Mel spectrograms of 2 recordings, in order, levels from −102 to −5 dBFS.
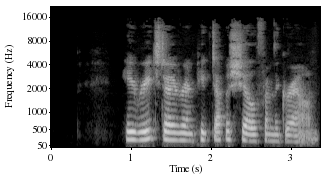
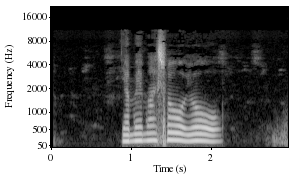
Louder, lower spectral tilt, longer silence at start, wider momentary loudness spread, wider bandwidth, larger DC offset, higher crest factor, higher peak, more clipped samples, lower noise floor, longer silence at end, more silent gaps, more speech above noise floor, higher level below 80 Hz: second, -29 LUFS vs -24 LUFS; second, -2.5 dB/octave vs -5 dB/octave; about the same, 0.95 s vs 0.9 s; about the same, 7 LU vs 8 LU; first, 15.5 kHz vs 11.5 kHz; neither; about the same, 18 dB vs 18 dB; second, -12 dBFS vs -8 dBFS; neither; first, -80 dBFS vs -69 dBFS; about the same, 0.05 s vs 0 s; neither; first, 51 dB vs 46 dB; second, -74 dBFS vs -60 dBFS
